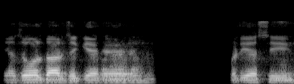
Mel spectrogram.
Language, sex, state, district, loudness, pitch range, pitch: Rajasthani, male, Rajasthan, Nagaur, -17 LUFS, 100-105 Hz, 100 Hz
